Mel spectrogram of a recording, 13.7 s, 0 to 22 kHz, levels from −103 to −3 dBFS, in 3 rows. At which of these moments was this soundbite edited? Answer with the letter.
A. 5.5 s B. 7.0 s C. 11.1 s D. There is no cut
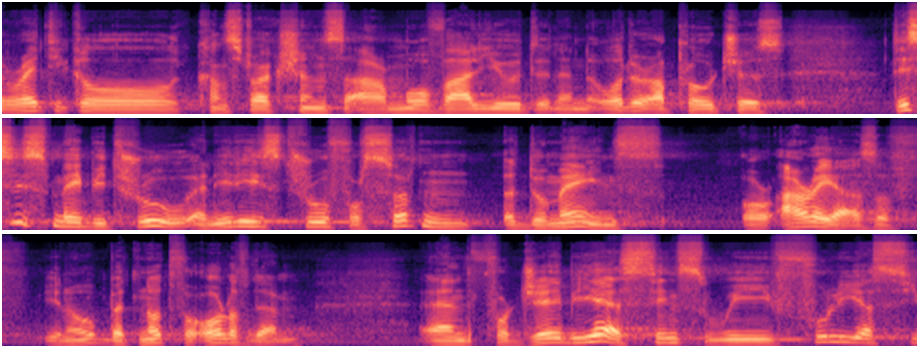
B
